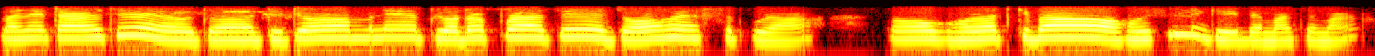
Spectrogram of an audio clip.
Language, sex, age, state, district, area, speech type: Assamese, female, 18-30, Assam, Tinsukia, urban, conversation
